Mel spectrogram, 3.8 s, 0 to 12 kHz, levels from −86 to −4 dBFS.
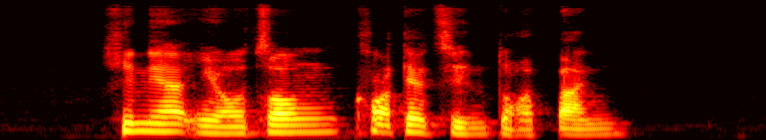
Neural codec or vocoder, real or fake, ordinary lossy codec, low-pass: codec, 44.1 kHz, 2.6 kbps, SNAC; fake; AAC, 64 kbps; 10.8 kHz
